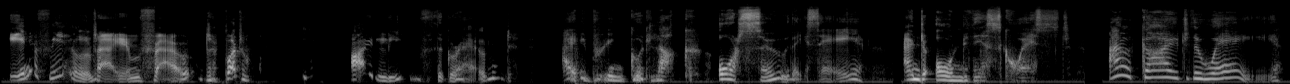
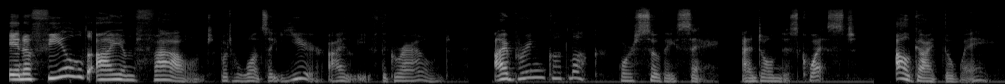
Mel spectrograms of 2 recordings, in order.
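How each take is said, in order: First: It is read in a cackling witch voice. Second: It is read in her normal voice.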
